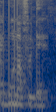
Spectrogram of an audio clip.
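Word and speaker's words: bona fide: कई बार इसका प्रोनाउंसिएशन लोग बोनाफाइड बोनाफाइड कर देते हैं, बट ये बोनाफिडे।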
